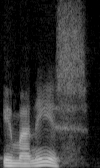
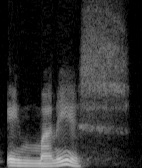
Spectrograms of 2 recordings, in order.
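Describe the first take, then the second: First: The double m is said as one m. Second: The double m is split between syllables. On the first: "lo vamos a leer sencillamente emanés" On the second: "otra opción sería enmanés"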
